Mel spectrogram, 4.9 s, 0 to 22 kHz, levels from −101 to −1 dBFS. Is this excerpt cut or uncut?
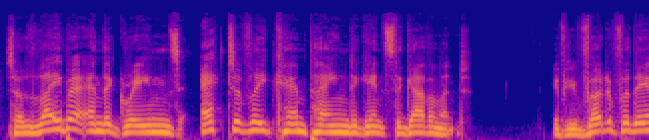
uncut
